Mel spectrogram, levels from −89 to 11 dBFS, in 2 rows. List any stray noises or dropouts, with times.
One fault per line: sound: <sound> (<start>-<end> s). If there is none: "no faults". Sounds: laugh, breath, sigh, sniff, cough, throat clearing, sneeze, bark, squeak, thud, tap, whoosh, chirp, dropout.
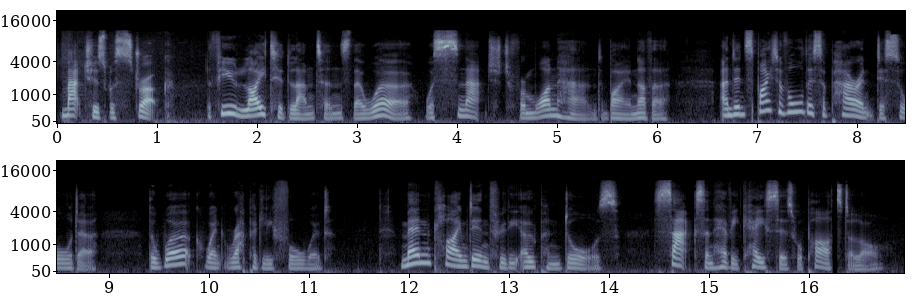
sound: dropout (16.2-16.3 s)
